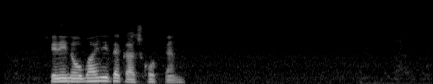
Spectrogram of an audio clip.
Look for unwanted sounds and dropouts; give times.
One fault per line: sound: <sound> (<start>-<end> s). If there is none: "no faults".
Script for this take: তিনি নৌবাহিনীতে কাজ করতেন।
no faults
